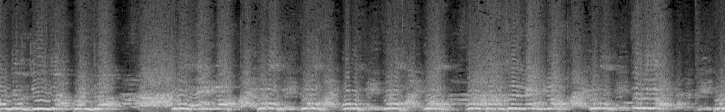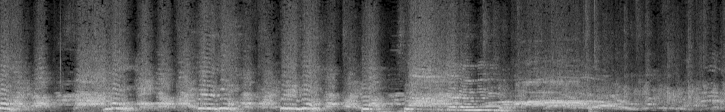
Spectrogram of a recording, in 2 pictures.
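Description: A crowd shouting and chanting together, loud and continuous in short repeated shouts, led by a man shouting into a microphone. Near the end a voice slides down in pitch.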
